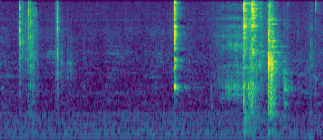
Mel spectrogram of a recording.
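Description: Cutlery clinks and taps against a dish as sliced flank steak is plated, a handful of sharp metallic knocks scattered over a quiet background with a small cluster near the end.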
